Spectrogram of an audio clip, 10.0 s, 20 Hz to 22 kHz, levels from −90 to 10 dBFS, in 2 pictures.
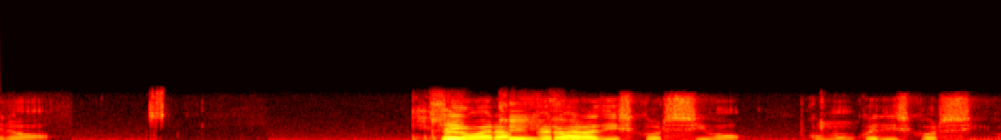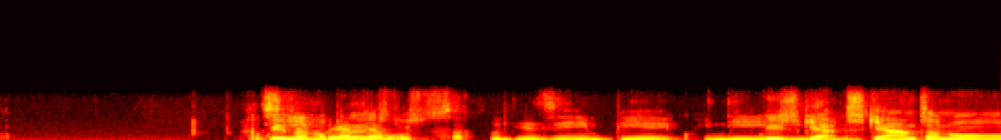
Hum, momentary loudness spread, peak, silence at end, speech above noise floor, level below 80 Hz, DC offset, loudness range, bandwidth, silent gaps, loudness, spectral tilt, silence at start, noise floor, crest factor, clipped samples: none; 22 LU; 0 dBFS; 0 s; 48 dB; -68 dBFS; under 0.1%; 8 LU; 8.2 kHz; none; -18 LUFS; -5 dB/octave; 0.05 s; -67 dBFS; 20 dB; under 0.1%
